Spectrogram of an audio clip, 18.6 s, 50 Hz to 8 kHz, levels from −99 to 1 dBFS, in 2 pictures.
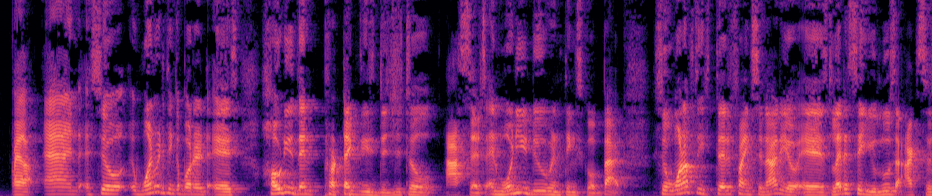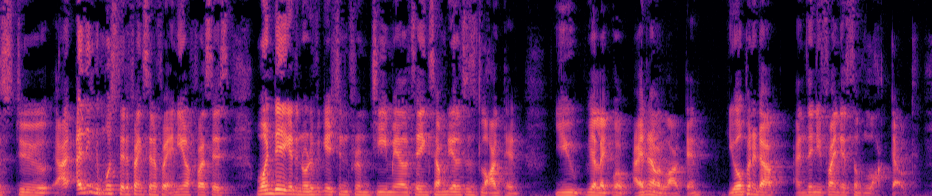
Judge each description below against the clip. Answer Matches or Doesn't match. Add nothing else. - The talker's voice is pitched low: Matches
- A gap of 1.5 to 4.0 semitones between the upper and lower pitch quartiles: Doesn't match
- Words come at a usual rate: Doesn't match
